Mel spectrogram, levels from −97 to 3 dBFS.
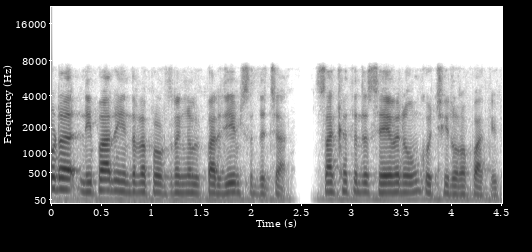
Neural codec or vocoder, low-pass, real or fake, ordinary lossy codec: codec, 16 kHz, 4.8 kbps, FACodec; 7.2 kHz; fake; Opus, 24 kbps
